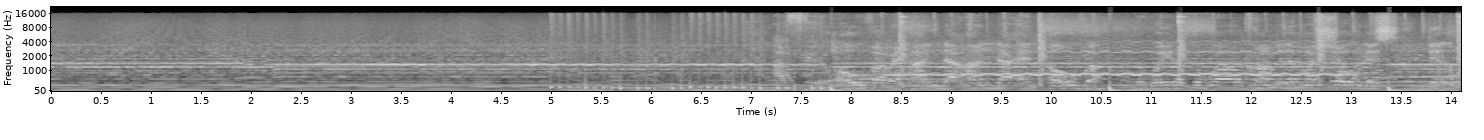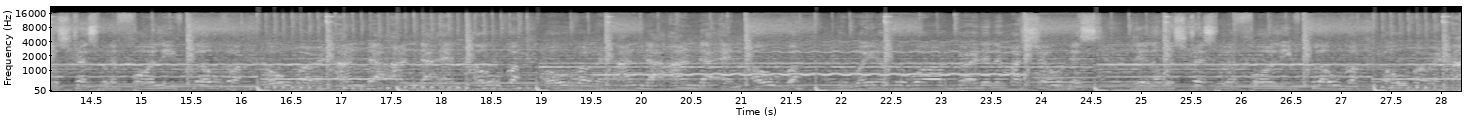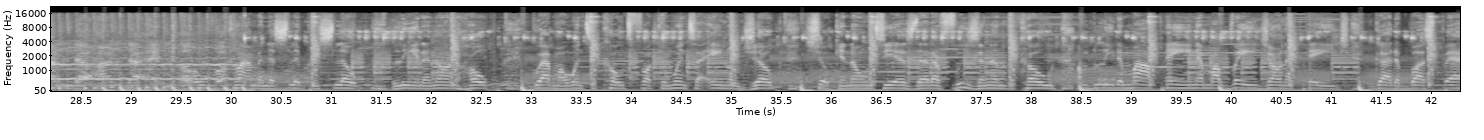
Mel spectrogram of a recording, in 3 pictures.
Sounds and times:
Music: 0:00.0 - 0:42.2.

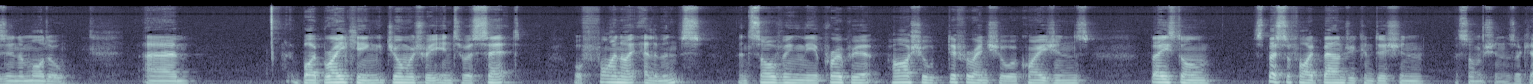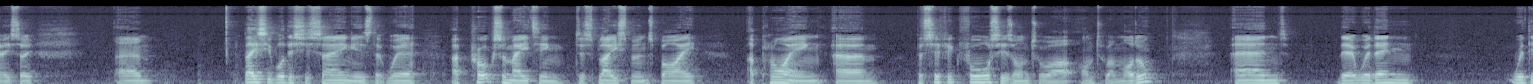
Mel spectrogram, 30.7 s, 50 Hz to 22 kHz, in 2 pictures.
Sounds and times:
Speech: 0:00.0 - 0:00.8, 0:01.4 - 0:02.0, 0:02.8 - 0:15.7, 0:16.5 - 0:17.0, 0:17.6 - 0:27.0, 0:27.7 - 0:29.6, 0:30.4 - 0:30.6.

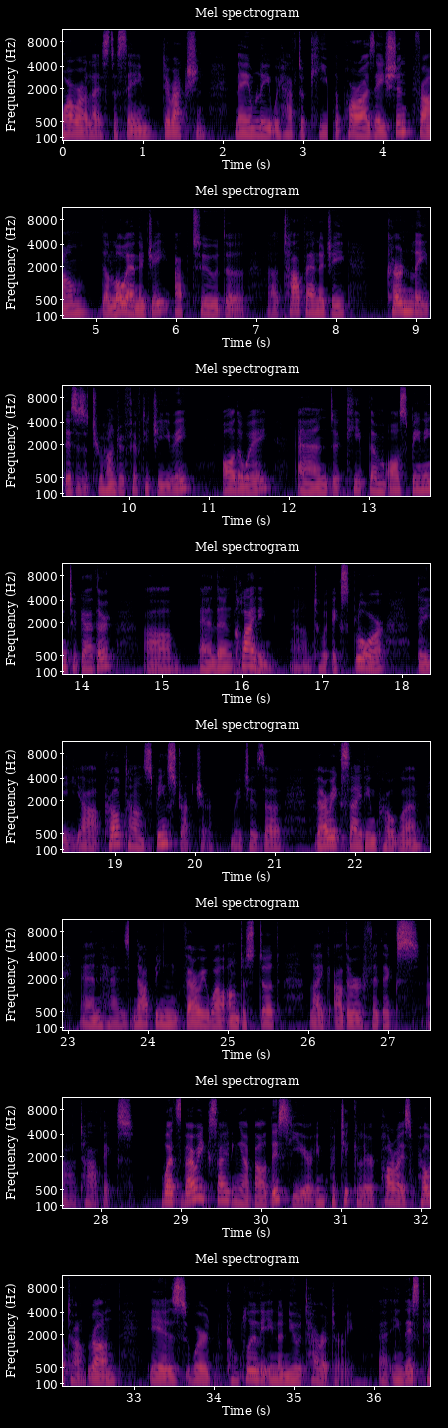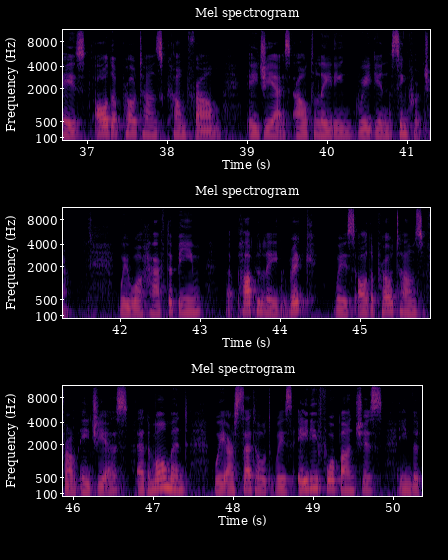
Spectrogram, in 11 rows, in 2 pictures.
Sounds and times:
Speech: 0:00.0 - 0:41.4, 0:42.0 - 0:50.3.

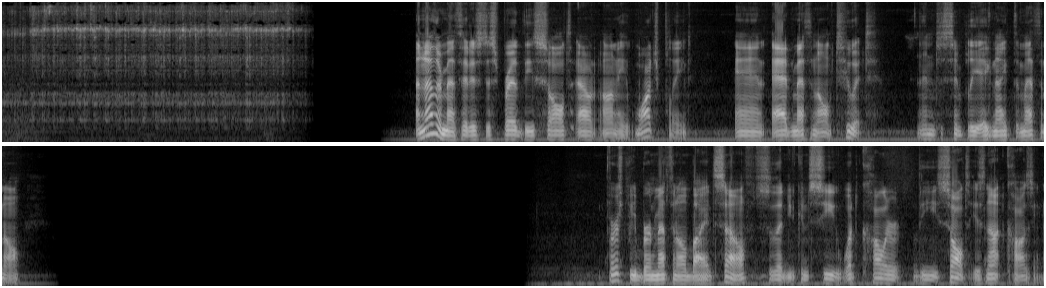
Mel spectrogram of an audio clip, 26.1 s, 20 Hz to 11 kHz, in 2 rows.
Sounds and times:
Speech: 0:05.2 - 0:08.6, 0:09.2 - 0:13.3, 0:20.6 - 0:26.0.

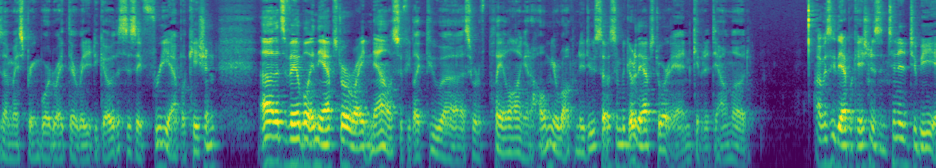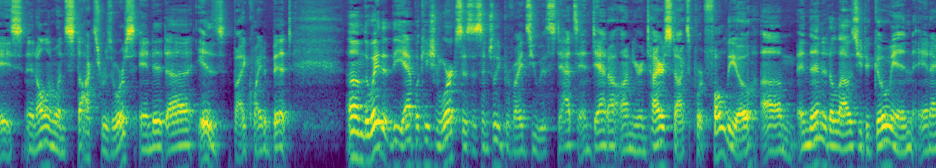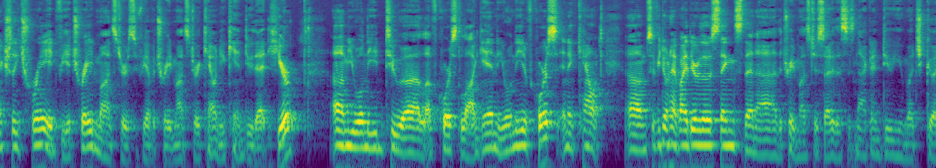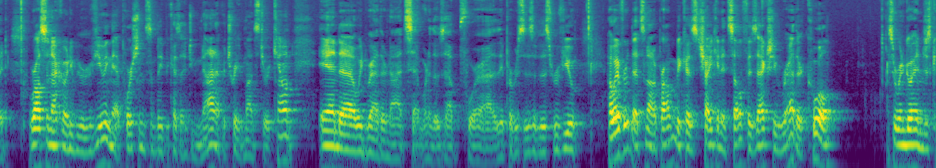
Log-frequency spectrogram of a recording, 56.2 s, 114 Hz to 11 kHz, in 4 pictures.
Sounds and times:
Speech: 0:00.0 - 0:03.3, 0:03.9 - 0:11.4, 0:12.1 - 0:18.5, 0:19.2 - 0:54.8, 0:55.4 - 0:56.1.

